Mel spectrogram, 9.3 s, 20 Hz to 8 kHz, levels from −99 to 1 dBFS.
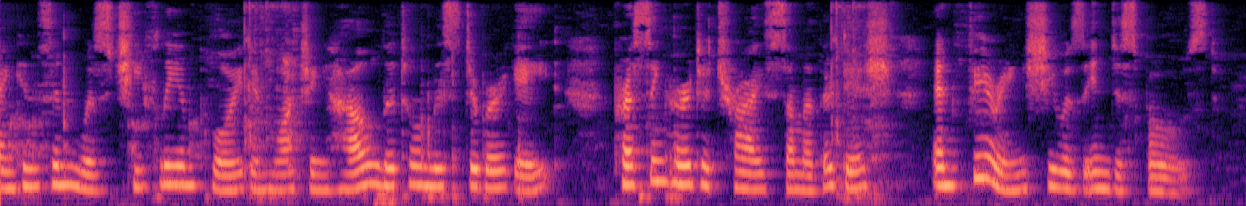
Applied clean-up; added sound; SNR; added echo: classical method log-MMSE.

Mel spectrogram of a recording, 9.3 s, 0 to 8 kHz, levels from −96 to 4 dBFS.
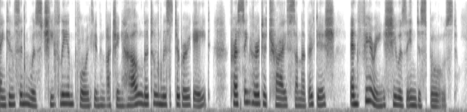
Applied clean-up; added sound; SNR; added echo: neural diffusion model UNIVERSE++.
